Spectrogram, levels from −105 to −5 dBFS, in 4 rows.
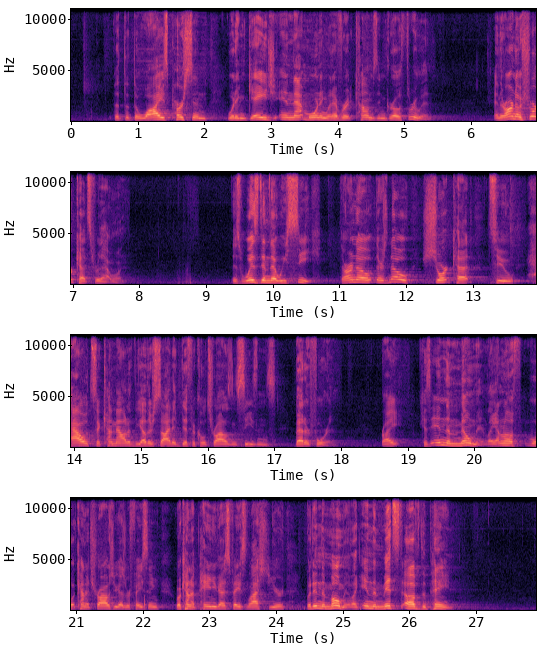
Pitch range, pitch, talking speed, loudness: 170-205 Hz, 185 Hz, 195 wpm, -33 LUFS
